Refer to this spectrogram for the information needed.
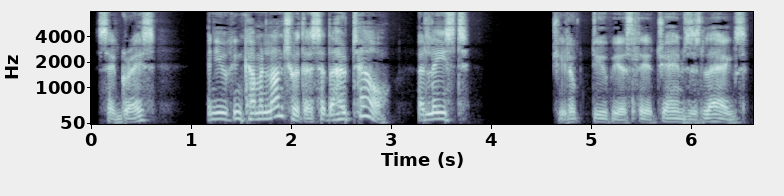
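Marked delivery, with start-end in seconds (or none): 1.2-3.8 put-on high, airy society girl; high-pitched ladylike voice; young lady. A narrator's reading.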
